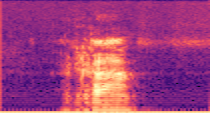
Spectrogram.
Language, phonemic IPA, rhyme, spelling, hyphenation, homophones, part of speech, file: Dutch, /raː/, -aː, ra, ra, Rha, noun, Nl-ra.ogg
- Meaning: spar (horizontal beam or pole of a ship's mastwork)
